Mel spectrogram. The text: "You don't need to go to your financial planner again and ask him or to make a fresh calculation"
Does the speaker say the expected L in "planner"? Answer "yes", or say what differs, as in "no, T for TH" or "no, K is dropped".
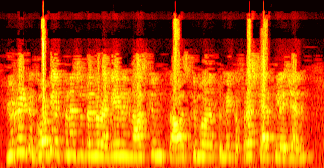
no, L is dropped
